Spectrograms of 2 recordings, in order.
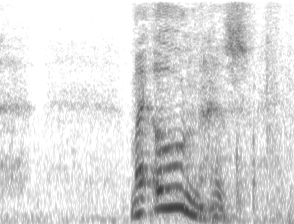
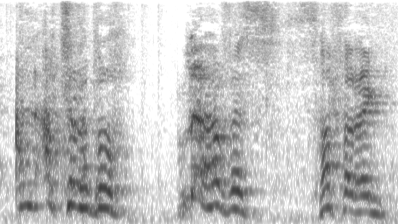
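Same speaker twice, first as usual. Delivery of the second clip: higher, laughing through it, slowed at the end; nervous giggle of suffering; overwrought; 8 semitones higher than usual. Acted. Invalid recounting his torment to the visitor, with a nervous laugh.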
